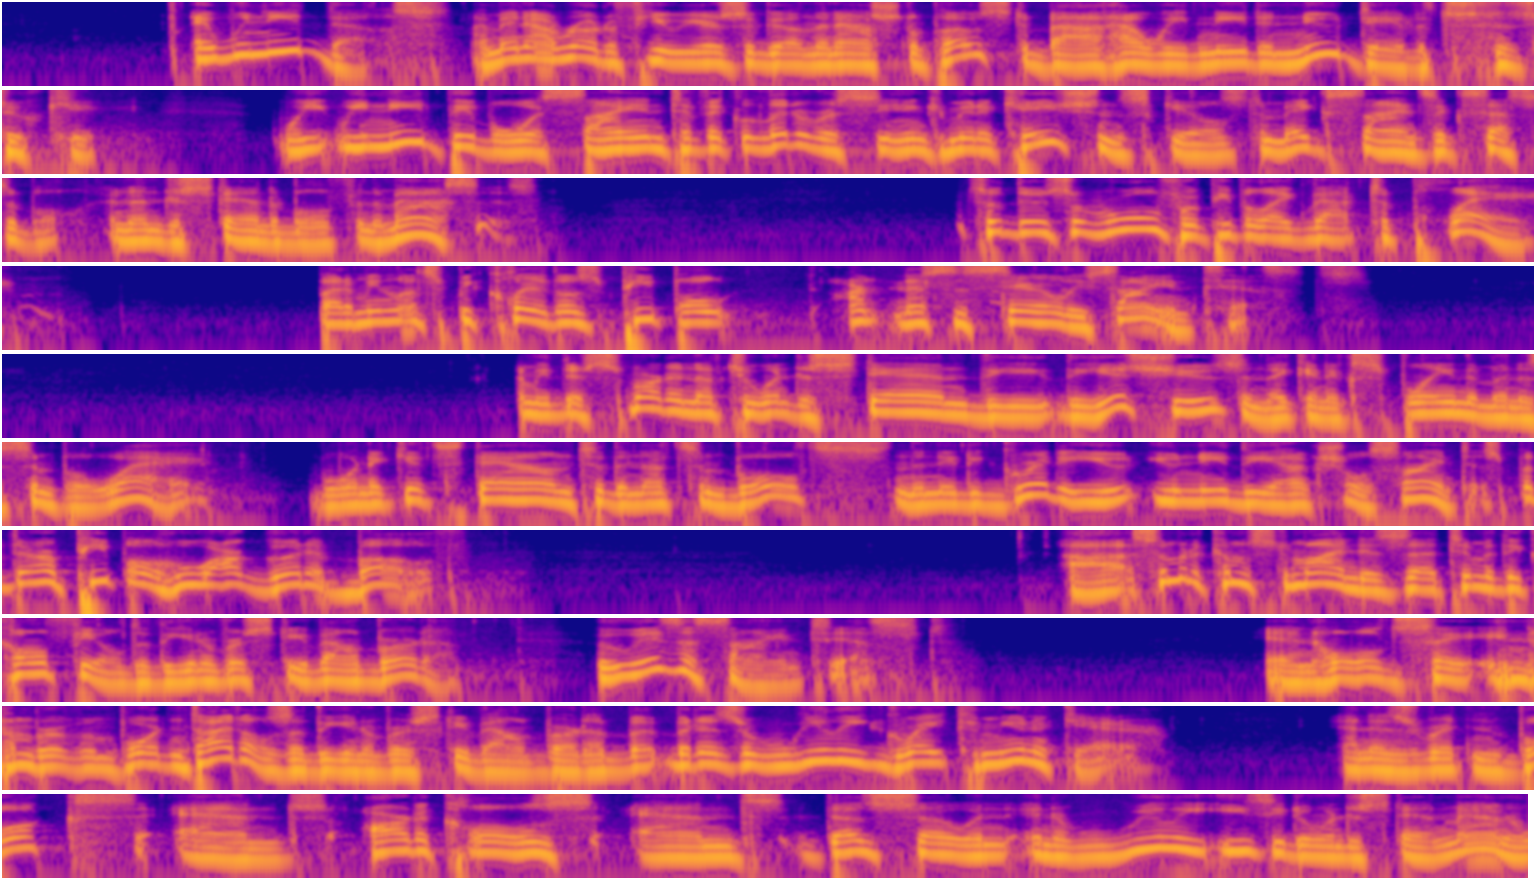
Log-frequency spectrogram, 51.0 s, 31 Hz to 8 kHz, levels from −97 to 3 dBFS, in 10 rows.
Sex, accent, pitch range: male, American, 130-180 Hz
